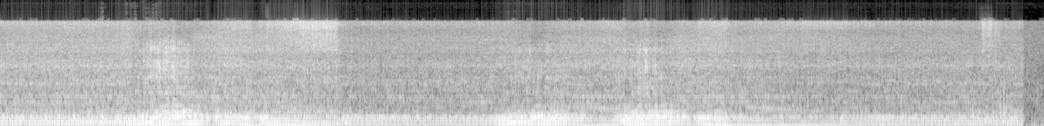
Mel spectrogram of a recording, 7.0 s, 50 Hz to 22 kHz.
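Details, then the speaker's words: 2nd-gen Toyota Tacoma revved with the exhaust completely unbolted at the cat pipe joint: loud, raw, throaty, unmuffled blips rise and fall with each rev; exhaust disconnected at the joint. "but before we do that i need to get a sound clip of this completely unbolted and show you guys why i kept unbolting it so much when i first got this truck because it sounds amazing"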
